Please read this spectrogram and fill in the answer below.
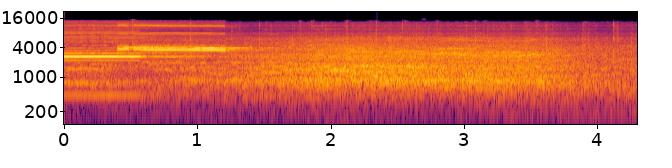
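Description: A wrestling timekeeper's electronic buzzer sounds loudly and cuts off about a second in, marking the end of a period of wrestling. Arena crowd noise swells after it and then eases.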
